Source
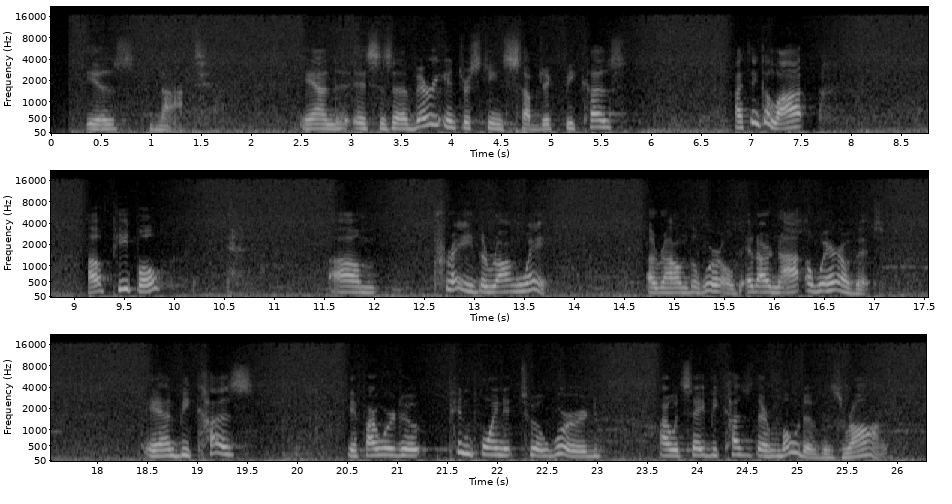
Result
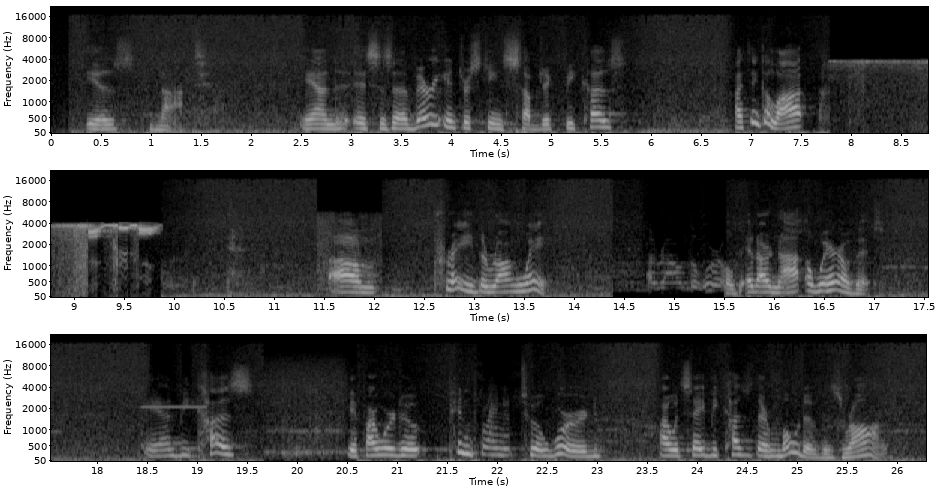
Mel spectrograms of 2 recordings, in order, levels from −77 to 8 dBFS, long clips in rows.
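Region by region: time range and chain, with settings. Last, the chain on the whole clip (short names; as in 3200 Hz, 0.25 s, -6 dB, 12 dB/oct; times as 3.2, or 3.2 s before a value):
7.77–9.87 inverted band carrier 3700 Hz + backwards sustainer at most 35 dB/s
11.42–12.07 overdrive pedal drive 15 dB, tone 2300 Hz, clips at -14 dBFS + careless resampling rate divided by 4×, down none, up filtered
14.37–15.5 rippled Chebyshev high-pass 230 Hz, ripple 6 dB + compressor 10:1, threshold -34 dBFS + notch comb 310 Hz
18.42–19.07 de-hum 82.99 Hz, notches 39 + compressor, threshold -29 dBFS + whine 2100 Hz -41 dBFS
19.65–20.59 BPF 170–7500 Hz + small resonant body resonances 300/960 Hz, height 15 dB, ringing for 0.1 s
21.79–22.23 minimum comb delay 0.33 ms + high shelf 10000 Hz -7.5 dB + compressor 4:1, threshold -31 dBFS
whole clip: dry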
